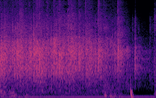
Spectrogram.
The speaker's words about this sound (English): Come on now, give Jesus a big hand clap. Lord bless you.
